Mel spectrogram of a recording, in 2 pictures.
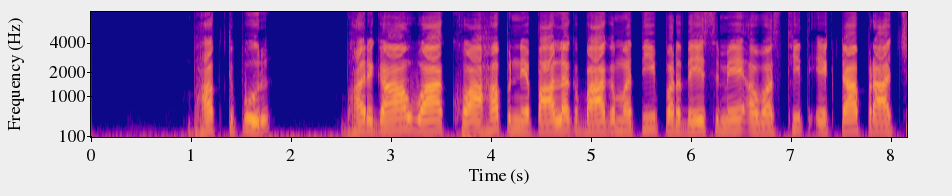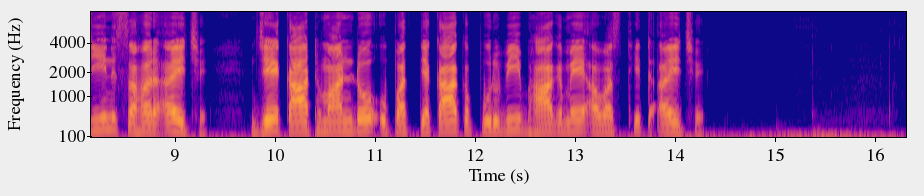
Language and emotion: Maithili, neutral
